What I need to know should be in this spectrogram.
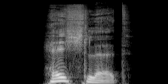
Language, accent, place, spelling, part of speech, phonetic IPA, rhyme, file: German, Germany, Berlin, hechlet, verb, [ˈhɛçlət], -ɛçlət, De-hechlet.ogg
- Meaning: second-person plural subjunctive I of hecheln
